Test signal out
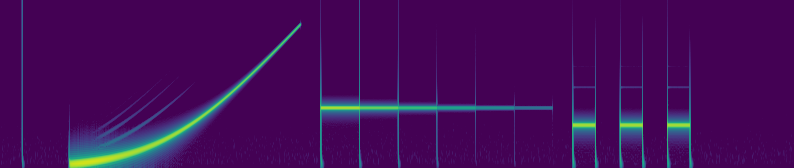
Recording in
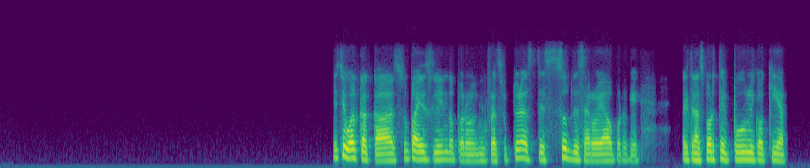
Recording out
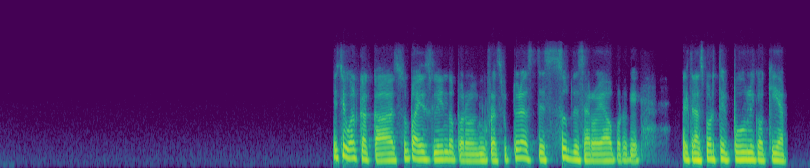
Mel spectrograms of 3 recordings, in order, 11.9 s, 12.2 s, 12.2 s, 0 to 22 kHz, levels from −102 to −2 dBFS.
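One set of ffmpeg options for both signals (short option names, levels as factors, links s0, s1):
-filter_complex "[0:a]highpass=f=64:w=0.5412,highpass=f=64:w=1.3066,tiltshelf=f=970:g=6.5,acrossover=split=130|1700[s0][s1][s2];[s1]acompressor=threshold=0.0794:ratio=6[s3];[s0][s3][s2]amix=inputs=3:normalize=0,volume=1.68"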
